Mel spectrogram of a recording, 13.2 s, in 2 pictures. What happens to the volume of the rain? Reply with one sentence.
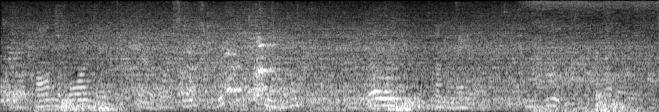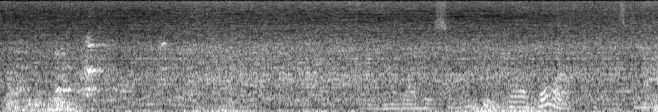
The volume of the rain stays about the same.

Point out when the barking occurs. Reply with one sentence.
The barking can be heard from 1.8 to 2.9 s and from 6.7 to 8.3 s.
